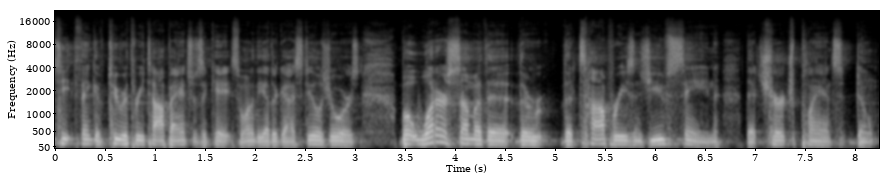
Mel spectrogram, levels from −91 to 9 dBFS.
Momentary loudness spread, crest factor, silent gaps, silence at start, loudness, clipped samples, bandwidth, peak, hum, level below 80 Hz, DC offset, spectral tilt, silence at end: 8 LU; 18 dB; none; 0 s; -21 LUFS; under 0.1%; 14.5 kHz; -2 dBFS; none; -56 dBFS; under 0.1%; -5.5 dB/octave; 0.05 s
